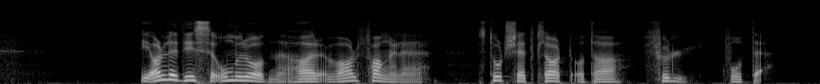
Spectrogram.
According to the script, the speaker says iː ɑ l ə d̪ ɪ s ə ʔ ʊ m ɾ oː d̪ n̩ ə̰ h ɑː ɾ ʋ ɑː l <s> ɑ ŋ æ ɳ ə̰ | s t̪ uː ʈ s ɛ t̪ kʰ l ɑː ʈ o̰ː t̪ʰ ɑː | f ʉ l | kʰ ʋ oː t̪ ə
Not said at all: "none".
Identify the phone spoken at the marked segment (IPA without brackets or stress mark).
f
